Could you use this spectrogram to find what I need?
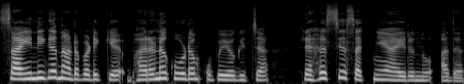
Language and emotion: Malayalam, neutral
